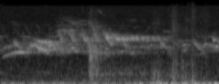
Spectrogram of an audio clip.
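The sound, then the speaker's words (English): A dense dawn chorus of many different birds singing at once, overlapping chirps, trills and warbles filling the air continuously, lively, with no voices present. “A torrent of different birds all singing at once.”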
